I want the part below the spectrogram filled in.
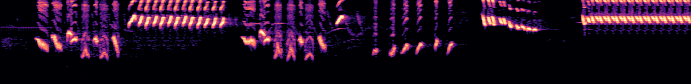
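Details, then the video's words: Gacor white-rumped shama in a tembakan Cililin master song: varied slurred whistles alternate with fast, high, buzzy trills and long runs of rapid identical notes, with brief pauses between bursts. "Murai Gacor !! tembakan Cililin Cocok Buat Masteran upgrad isian Murai"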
